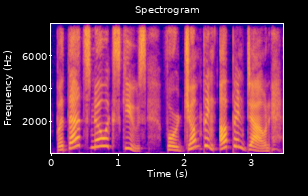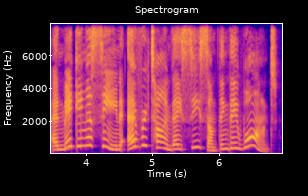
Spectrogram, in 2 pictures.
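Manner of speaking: high, loud exasperated lecture; fed-up mom, voice climbing; scolding mother. A narrator's reading. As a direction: rant about the children's behavior. Mama scolds about the cubs' behavior.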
